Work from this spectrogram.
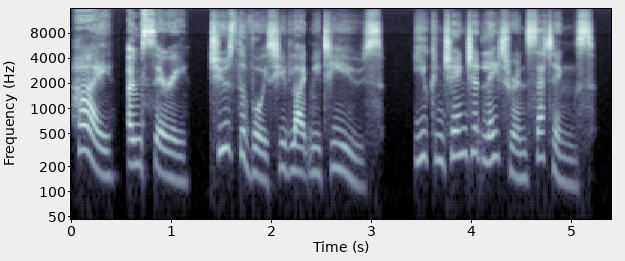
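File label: British English; iOS 26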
